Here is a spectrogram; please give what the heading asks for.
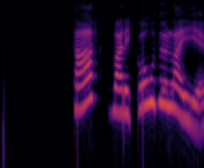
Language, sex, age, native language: Icelandic, female, 18-19, Icelandic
